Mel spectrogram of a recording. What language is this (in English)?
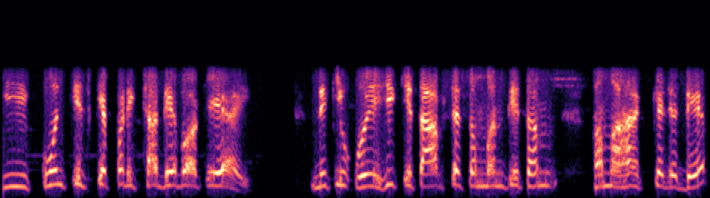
Maithili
